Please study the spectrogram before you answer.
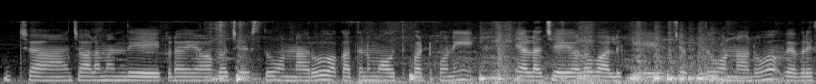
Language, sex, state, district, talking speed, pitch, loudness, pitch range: Telugu, female, Andhra Pradesh, Manyam, 110 wpm, 180 Hz, -18 LUFS, 175-185 Hz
